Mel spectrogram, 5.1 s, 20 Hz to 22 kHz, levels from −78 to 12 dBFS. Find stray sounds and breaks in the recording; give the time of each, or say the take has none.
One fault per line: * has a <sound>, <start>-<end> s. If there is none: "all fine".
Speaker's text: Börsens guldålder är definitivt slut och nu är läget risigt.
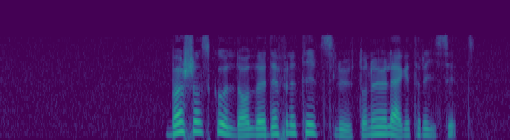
all fine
